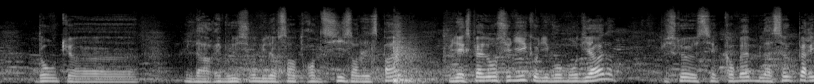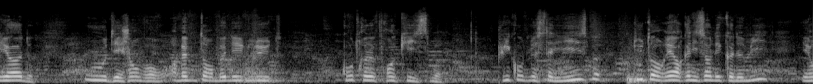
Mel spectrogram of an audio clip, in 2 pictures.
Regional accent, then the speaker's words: Hauts-de-France, France; Je viens de l'Aisne. Mes parents étaient dans une cité ouvrière.

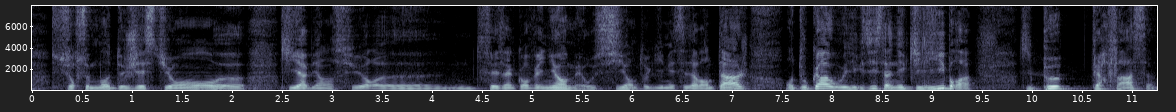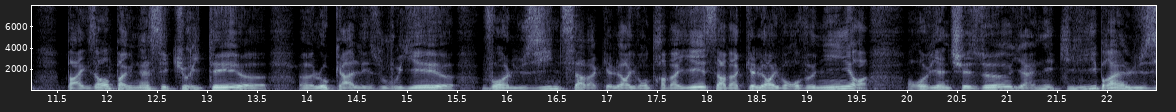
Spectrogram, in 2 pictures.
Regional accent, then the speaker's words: Bordeaux, Nouvelle-Aquitaine, France; Je suis originaire de Bordeaux et je connais un peu cette région du sud de la Gironde.

